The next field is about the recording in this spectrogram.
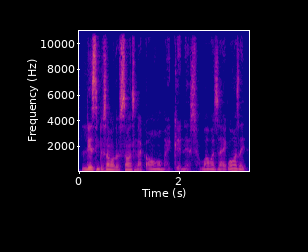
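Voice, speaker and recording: A man who grew up in Mozambique and is not a native English speaker, hosting a podcast interview in a casual, halting way with many restarts. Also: low voice, animated, husky. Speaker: podcast host.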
